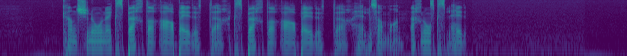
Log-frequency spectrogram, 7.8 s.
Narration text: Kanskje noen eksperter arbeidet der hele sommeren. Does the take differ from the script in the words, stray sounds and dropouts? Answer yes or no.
yes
